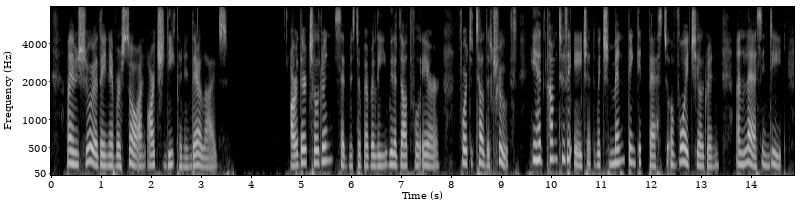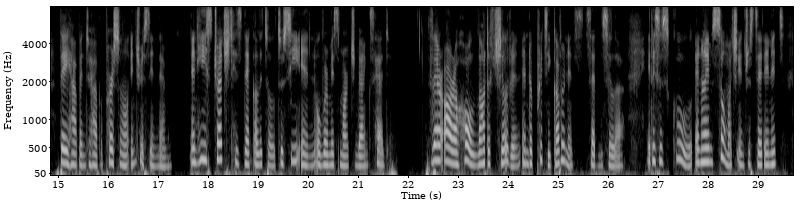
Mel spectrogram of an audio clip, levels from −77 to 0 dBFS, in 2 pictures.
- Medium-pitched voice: No, high, 200 Hz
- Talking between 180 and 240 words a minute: Yes, average, 190 wpm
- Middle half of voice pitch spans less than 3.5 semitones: No, average, 4.3 semitones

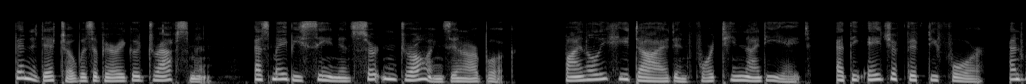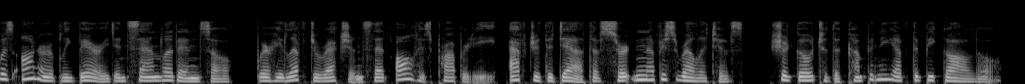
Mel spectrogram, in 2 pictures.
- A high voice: No, medium, 175 Hz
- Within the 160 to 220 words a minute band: Yes, average, 170 wpm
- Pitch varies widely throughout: No, average, 5.0 semitones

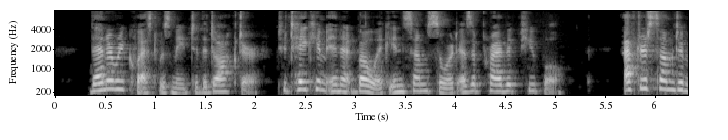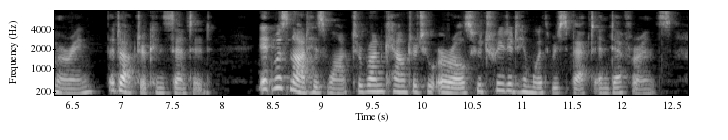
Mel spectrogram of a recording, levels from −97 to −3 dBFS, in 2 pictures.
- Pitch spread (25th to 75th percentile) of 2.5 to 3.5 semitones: No, average, 5.3 semitones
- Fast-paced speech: Yes, fast, 210 wpm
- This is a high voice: Yes, high, 215 Hz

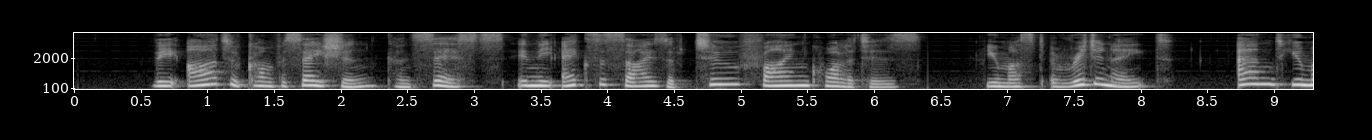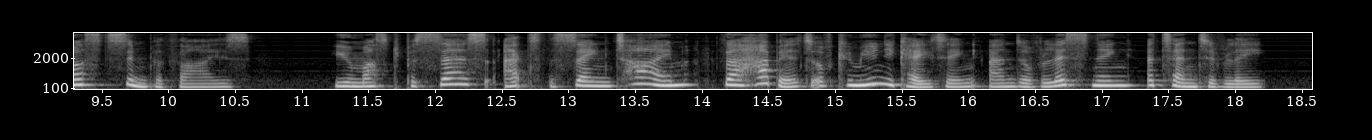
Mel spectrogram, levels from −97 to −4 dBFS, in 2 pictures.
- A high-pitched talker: Yes, high, 225 Hz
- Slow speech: Yes, slow, 110 wpm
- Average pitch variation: No, wide, 5.9 semitones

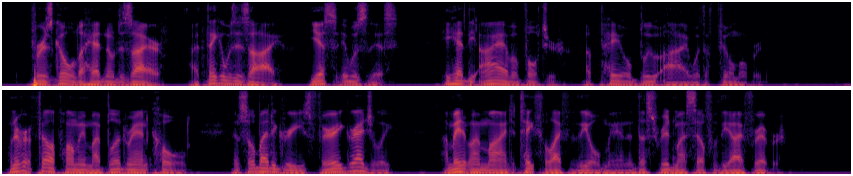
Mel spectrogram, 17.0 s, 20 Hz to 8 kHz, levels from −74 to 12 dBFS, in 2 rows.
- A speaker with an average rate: No, fast, 235 wpm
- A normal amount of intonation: Yes, average, 3.9 semitones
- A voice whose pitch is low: Yes, very low, 85 Hz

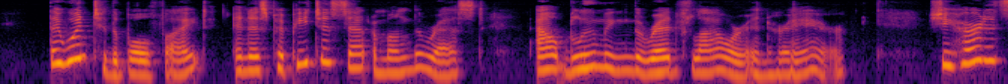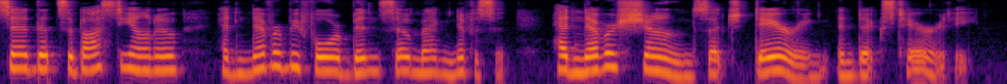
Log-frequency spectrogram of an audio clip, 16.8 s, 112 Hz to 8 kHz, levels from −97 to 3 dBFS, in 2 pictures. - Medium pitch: No, high, 220 Hz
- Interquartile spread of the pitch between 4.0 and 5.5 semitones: Yes, average, 4.3 semitones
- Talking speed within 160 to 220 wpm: No, average, 145 wpm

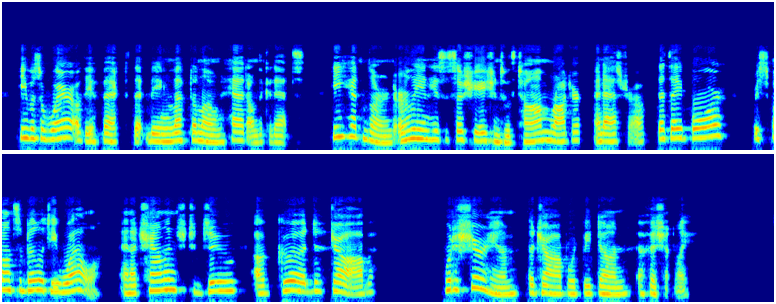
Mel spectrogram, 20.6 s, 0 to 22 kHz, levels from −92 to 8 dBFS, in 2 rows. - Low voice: No, medium, 185 Hz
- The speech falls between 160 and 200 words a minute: No, average, 140 wpm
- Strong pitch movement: Yes, wide, 5.9 semitones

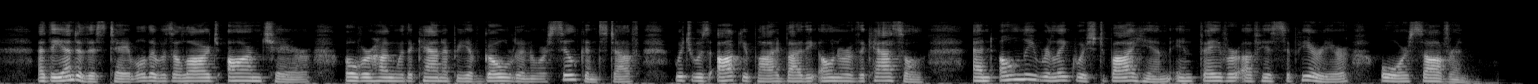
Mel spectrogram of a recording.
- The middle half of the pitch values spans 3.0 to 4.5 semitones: Yes, average, 3.4 semitones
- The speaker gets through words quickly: No, average, 165 wpm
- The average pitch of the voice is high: No, medium, 155 Hz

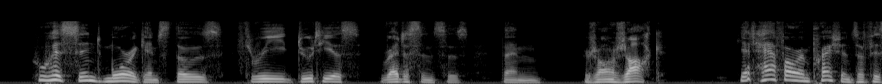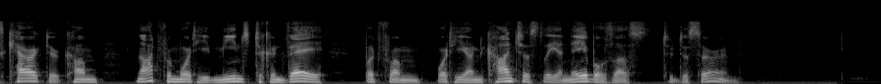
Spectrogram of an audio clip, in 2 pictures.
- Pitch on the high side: No, low, 115 Hz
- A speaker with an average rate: No, slow, 120 wpm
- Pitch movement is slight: No, average, 4.6 semitones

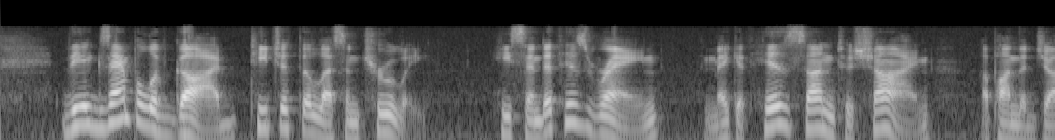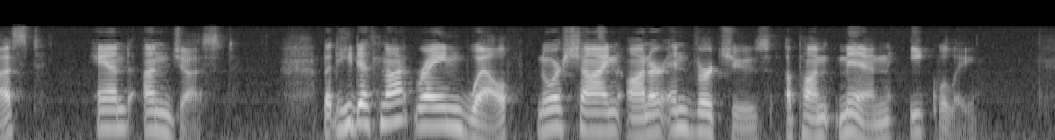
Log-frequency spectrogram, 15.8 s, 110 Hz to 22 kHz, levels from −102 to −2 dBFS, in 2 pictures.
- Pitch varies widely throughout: Yes, wide, 5.7 semitones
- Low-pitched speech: No, medium, 165 Hz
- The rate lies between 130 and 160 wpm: Yes, average, 140 wpm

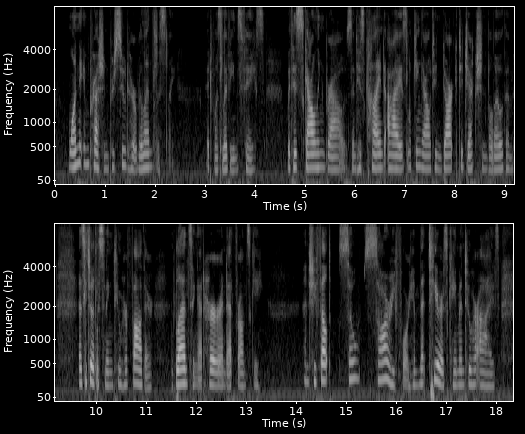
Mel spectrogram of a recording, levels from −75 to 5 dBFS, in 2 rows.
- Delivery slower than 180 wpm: Yes, average, 165 wpm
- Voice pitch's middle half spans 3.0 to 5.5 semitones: No, narrow, 2.5 semitones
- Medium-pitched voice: No, high, 195 Hz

